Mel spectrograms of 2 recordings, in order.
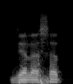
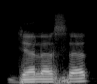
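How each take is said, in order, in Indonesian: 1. Konsonan terakhirnya keluar seperti s. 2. Konsonan terakhirnya bunyi t yang jelas.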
